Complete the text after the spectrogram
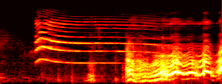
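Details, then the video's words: Italian Greyhound singing: a long steady high whine held for over a second, then breaking into louder, wavering, rough yodelling howls with rapid pitch wobbles, ending in a brief rising yelp. "Italian whippet singing - Italian Greyhound"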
